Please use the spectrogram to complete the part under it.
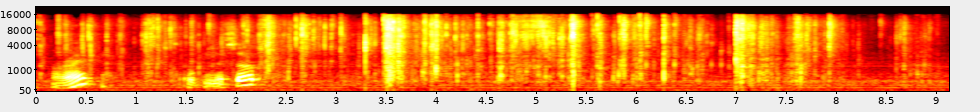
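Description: Plastic foil crinkles and tears as a pack is ripped open.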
